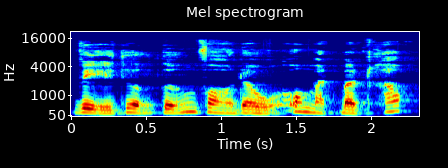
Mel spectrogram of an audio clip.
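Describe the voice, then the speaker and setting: A woman narrating a dramatic audio novel in a steady storytelling manner. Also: on the low side, brisk, breathy edge, phone-quality sound.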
